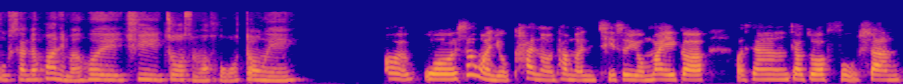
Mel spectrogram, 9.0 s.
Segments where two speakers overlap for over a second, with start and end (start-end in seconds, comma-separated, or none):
none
